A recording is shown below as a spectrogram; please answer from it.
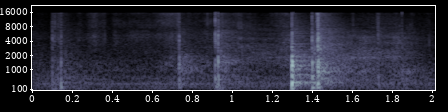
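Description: A deck of tarot cards being shuffled by hand: a few soft, separate card flicks and taps, the sharpest about two-thirds of the way through.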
